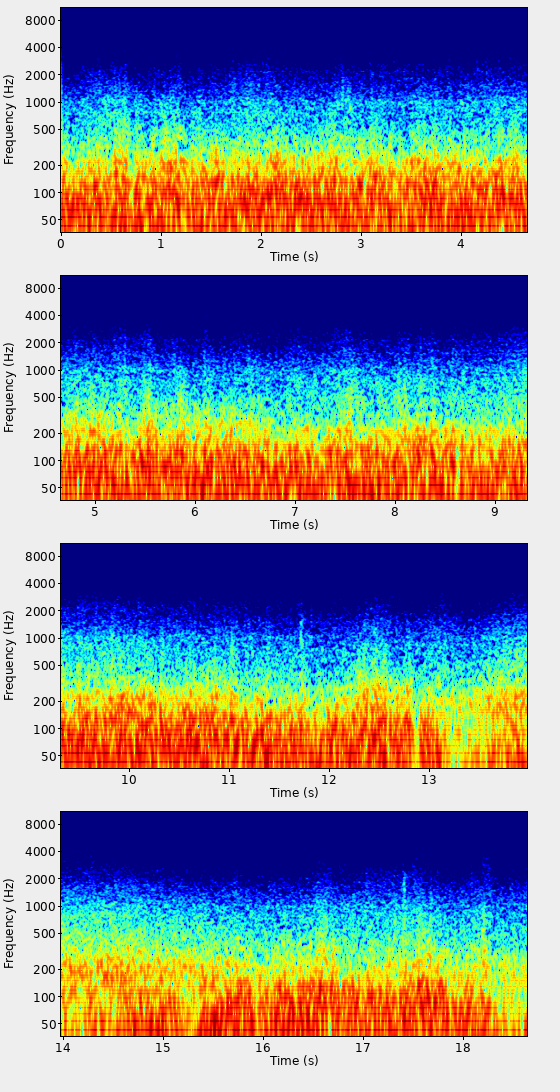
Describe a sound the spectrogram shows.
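Waves wash against a ship's hull.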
